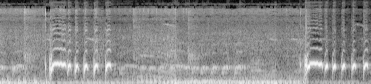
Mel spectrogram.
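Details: Local zebra dove with a deep bassy voice: a burst of quick ringing coos, then a long soft rolling purr, then another stuttering burst of coos, over a low humming background.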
